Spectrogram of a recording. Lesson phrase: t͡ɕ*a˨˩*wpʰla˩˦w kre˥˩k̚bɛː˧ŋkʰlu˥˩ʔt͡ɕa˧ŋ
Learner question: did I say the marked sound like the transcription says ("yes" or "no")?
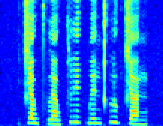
no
